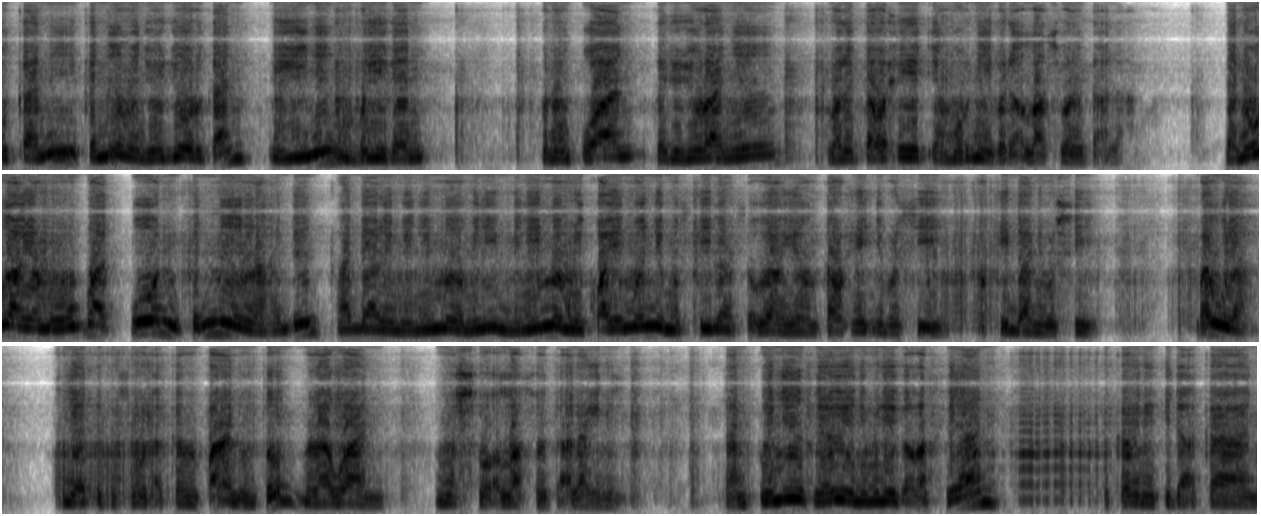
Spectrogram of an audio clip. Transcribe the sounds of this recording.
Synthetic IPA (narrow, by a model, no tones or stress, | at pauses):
bukanːikənəmə̃ɲd͡ʒud͡ʒʊrkandiɣiɲəməmbəɾikan | pənumpuankəd͡ʒud͡ʒuɾanɲəsəbalat̪awħɪt̪̚jaŋmurnikəpadaɑ̰lːɑhsəbuaɾat̪a̰ʔa̰la | danoɾaŋjaŋməŋubat̪̚pʊnkənə̃laɦadəkadaliminiməminiminimə̃mikualimə̃ndiməst̪ilahsəo̰ɾaŋjaŋt̪awħɪt̪̚ɲəbərsḭa̰kidanibərsibaulah | kijat̪ut̪ərsəbʊt̪a̰kanməfaʔanunt̪ʊk̚məlawan | musʊɑ̰lːɑsə̥anat̪a̰a̰lainĩt̪ampəɲə̃səɡaɾənimuliəka̰ʔbaslianpəkaɾənĩt̪ida̰ʔa̰kan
